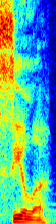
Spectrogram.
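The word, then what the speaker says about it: Seele: Yeah, it's Sela. Even though it doesn't make sense. But that's how they pronounce her name.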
